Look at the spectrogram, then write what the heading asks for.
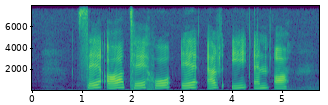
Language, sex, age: Norwegian, female, 24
